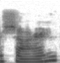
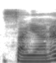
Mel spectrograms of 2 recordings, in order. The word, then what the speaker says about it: Sian: I can't think of any reservations I have for the name Sian or Sharn. I think Americans will default to the Sian pronunciation. However you pronounce it, Sian or Sharn is a beautiful name and could rise in popularity due to the overwhelming popularity of names from the British Isles.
